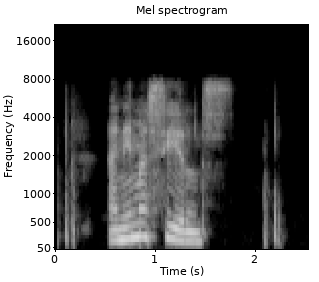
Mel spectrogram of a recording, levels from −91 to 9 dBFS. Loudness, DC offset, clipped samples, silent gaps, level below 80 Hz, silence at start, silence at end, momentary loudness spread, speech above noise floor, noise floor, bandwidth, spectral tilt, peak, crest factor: -15 LUFS; under 0.1%; under 0.1%; none; -58 dBFS; 0.1 s; 0.3 s; 24 LU; 24 dB; -38 dBFS; 8.4 kHz; -4.5 dB/octave; -2 dBFS; 16 dB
